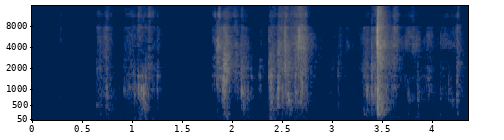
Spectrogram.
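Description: Faint rustling of a paper booklet as it is handled and its page turned, in a few soft bursts, with a sharper rustle about three and a half seconds in.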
